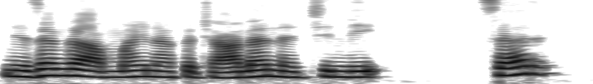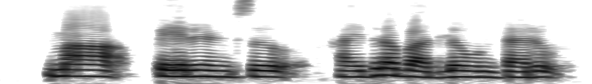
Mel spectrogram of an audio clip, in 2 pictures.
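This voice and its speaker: A woman's voice: on the low side, fairly even intonation, normal speed, darkish tone, lightly acted. A woman voicing a very polite young man, a surgeon who calls to propose a match, speaking formally and courteously in a read-aloud story.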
